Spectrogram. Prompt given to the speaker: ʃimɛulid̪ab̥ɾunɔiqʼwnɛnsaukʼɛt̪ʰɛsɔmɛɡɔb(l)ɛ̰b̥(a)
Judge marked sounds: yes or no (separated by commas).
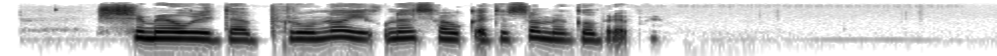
no, no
